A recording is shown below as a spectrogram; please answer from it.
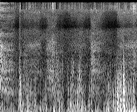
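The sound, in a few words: strong wind high on a mountain in winter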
